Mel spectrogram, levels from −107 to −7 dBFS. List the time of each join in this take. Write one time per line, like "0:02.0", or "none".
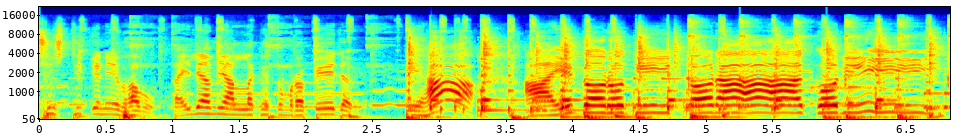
0:00.9
0:02.7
